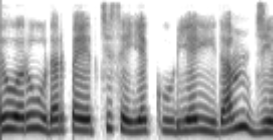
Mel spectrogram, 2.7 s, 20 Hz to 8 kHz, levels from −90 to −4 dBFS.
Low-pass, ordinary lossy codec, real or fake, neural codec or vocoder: 7.2 kHz; none; fake; codec, 16 kHz in and 24 kHz out, 1 kbps, XY-Tokenizer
